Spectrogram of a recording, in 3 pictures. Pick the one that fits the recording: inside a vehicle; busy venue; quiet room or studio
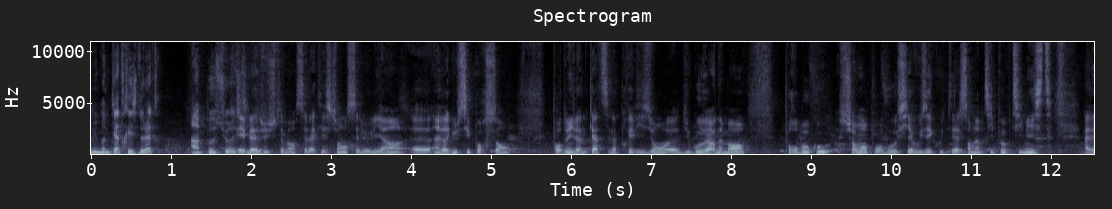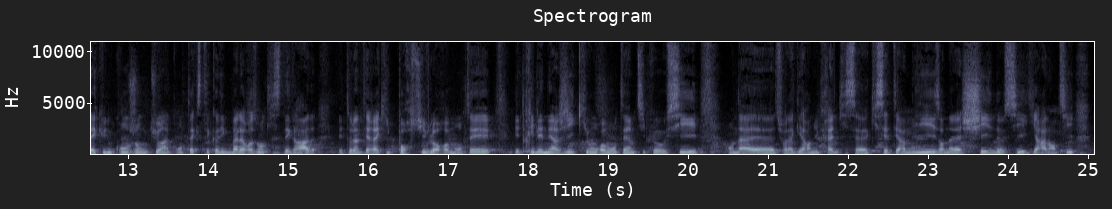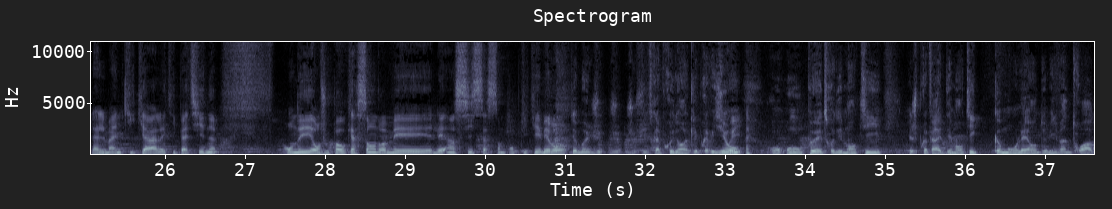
busy venue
